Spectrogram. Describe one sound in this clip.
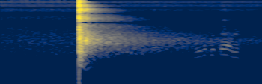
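A pistol fires a single loud shot that echoes and fades outdoors.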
